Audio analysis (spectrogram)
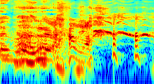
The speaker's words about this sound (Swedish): Så han står och svett liksom. Han måste snart få harkla sig. Vänta, vi ska fånga det här nu. Det unika ögonblicket.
